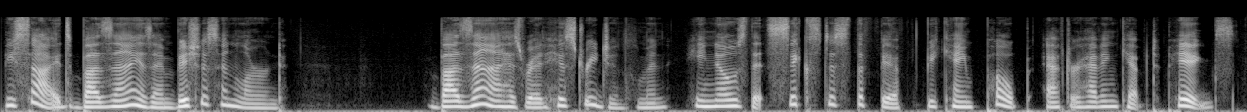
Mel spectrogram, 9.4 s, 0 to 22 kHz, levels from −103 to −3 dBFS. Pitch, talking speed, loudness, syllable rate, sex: 195 Hz, 150 wpm, -20 LUFS, 4.9 syllables/s, female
